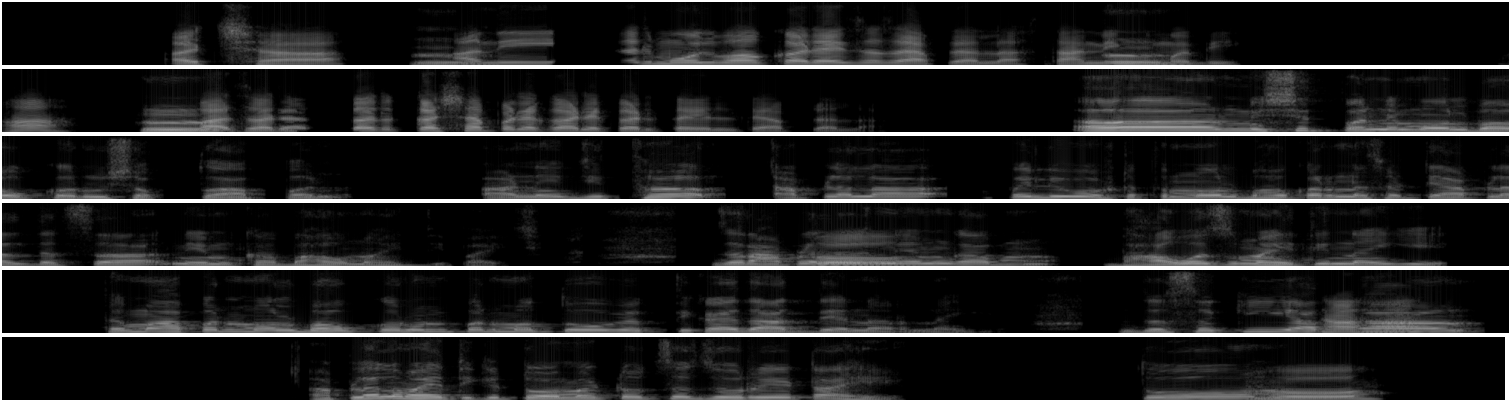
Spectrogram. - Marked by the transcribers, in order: none
- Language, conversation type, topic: Marathi, podcast, स्थानिक बाजारातून खरेदी करणे तुम्हाला अधिक चांगले का वाटते?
